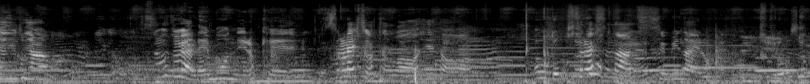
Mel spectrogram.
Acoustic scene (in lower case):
crowded indoor space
